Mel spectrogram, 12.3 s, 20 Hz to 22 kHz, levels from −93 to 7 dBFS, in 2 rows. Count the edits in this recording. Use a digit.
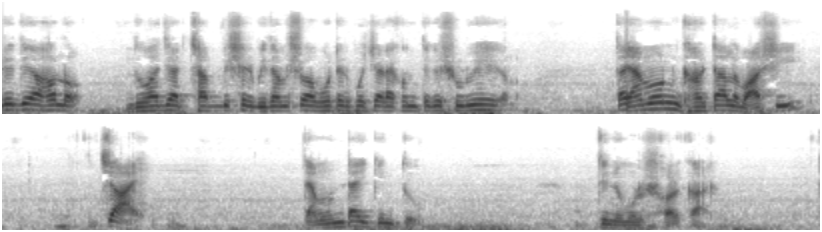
1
